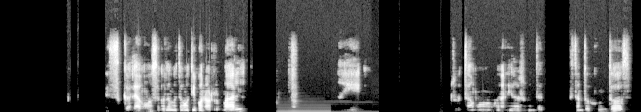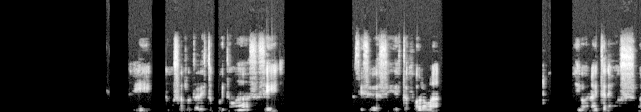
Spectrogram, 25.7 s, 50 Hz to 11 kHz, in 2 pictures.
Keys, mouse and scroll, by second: 2.2 click, 4.8-6.1 drag, 10.2-11.4 drag, 12.6-14.9 middle drag, 14.9 click, 16.4 click, 21.7-23.2 middle drag, 23.2 scroll down 1, 23.4 a, 23.9-24.3 middle drag, 24.3-24.8 scroll down 2, 24.8-25.6 middle drag.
